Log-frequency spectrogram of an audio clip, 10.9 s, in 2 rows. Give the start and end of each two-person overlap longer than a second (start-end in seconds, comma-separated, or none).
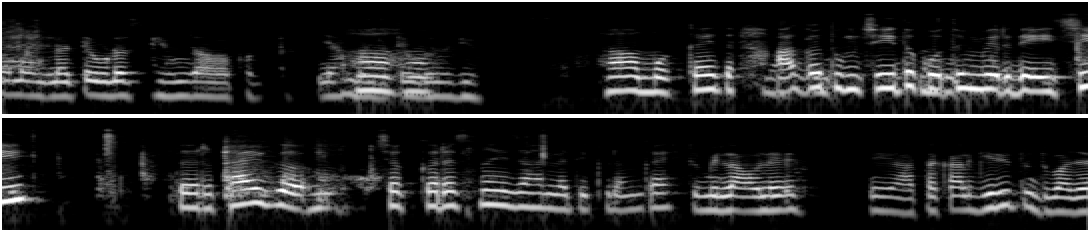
none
